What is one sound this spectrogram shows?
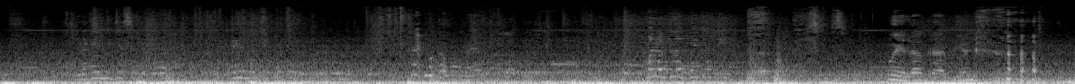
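A woman talks close by, casually.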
